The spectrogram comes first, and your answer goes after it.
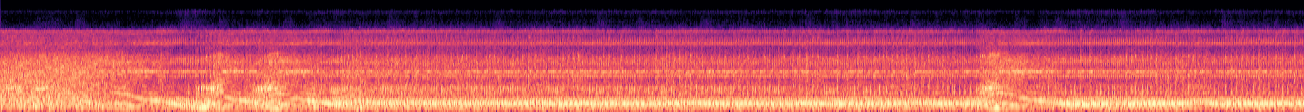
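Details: Small Chinese two-stroke chainsaw, previously hard to start, runs again after a cheap broken part was replaced; starts and holds a steady buzzing idle, two throttle blips rising and falling cleanly, healthy.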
